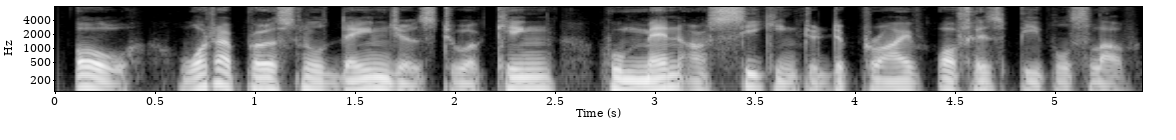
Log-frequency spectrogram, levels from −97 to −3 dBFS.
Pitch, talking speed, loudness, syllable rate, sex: 100 Hz, 200 wpm, -19 LUFS, 5.7 syllables/s, male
